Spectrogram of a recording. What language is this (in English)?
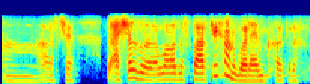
Kashmiri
